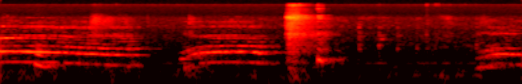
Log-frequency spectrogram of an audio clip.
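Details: Angry domestic cats fighting: long, drawn-out, wavering yowls that rise and fall, broken by a sudden sharp hiss-like burst midway, then another low moaning wail at the end.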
